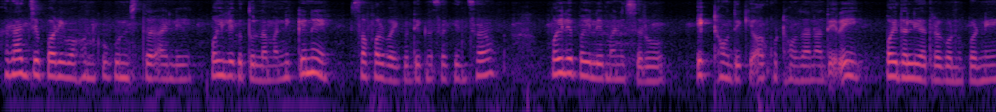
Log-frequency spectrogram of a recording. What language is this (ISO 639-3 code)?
nep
